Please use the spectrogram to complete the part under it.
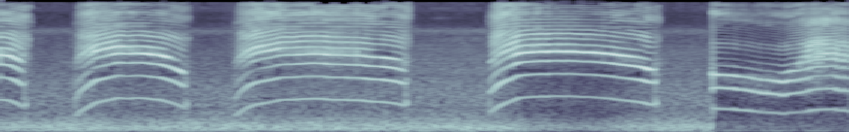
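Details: Domestic cat meowing, four arched, harmonic-rich meows about half a second to under a second each, followed by a shorter wavering meow, all over a faint low background hum.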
